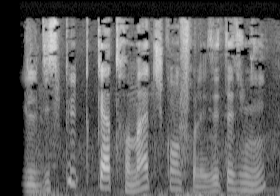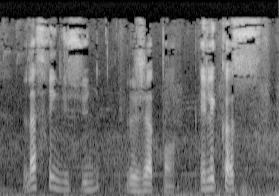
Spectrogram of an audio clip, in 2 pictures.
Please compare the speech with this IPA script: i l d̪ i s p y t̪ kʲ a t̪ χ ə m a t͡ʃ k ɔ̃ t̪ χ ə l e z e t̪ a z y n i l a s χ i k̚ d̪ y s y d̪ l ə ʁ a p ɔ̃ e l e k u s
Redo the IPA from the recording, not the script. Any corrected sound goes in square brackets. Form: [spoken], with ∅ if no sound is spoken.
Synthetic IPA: i l d̪ i s p y t̪ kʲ a t̪ χ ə m a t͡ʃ k ɔ̃ t̪ χ ə l e z e t̪ a z y n i l a [f] χ i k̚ d̪ y s y d̪ l ə [ʒ] a p ɔ̃ e l e k [ɔ] s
